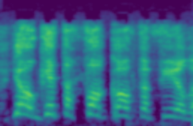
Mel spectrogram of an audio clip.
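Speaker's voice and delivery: imitating a coach yelling high and loud; mock angry yell. Coach ordering a player off the field, imitated angry yell. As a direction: bark it like a furious coach, but only half in earnest. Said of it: "in an angry voice or yelling at him".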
